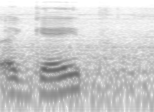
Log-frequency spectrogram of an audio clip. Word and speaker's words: agape: Agape, A-G-A-P-E, agape. It's kind of like, it looks like it's spelled agape, but it's pronounced agape, and it's a Greek word, and it means universal love, basically.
